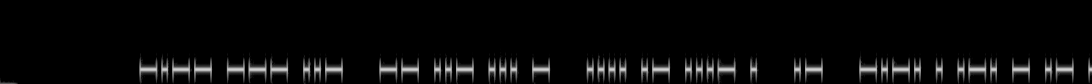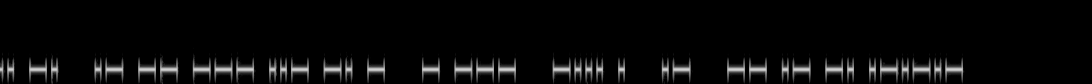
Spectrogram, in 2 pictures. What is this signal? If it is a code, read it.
Morse code, heard as a keyed tone, about 22 wpm, 700 Hz. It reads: YOU MUST HAVE A CERTAIN AMOUNT TO BE A MAN.
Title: Sentences from Top 1000 Words - Review Part 4 - 22wpm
